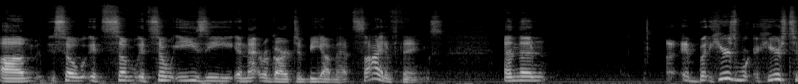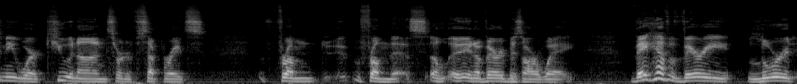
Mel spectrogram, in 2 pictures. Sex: male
